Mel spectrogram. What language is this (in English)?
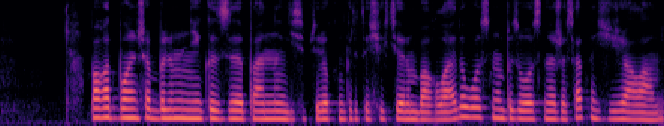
Kazakh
